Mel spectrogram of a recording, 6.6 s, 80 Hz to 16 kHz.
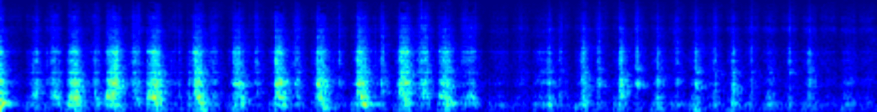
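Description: A wooden stylus makes dense, rapid scratches across the black wax coating of a flat scratch art paper page. It produces a dry, raspy scraping rhythm of about three strokes per second, with a faint squeaky tone in each stroke. The strokes are louder in the first half and grow softer and lighter after about 3.5 seconds.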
